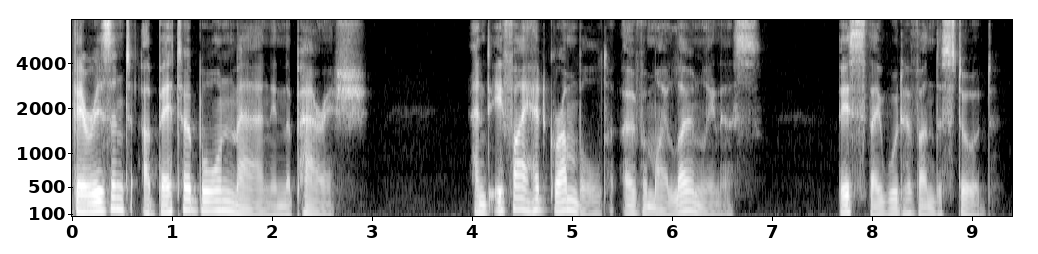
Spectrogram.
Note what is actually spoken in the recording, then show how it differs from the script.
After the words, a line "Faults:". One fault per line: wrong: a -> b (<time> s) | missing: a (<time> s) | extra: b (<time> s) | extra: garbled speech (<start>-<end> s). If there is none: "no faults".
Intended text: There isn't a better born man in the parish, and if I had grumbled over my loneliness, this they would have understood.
There isn't a better born man in the parish, and if I had grumbled over my loneliness, this they would have understood.
Faults:
no faults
